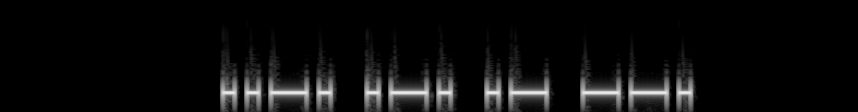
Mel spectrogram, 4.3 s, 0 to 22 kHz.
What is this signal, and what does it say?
Morse code, heard as a keyed tone, about 20 wpm, 700 Hz. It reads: FRAG
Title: Build A Word - 2 Letters At A Time - 8-Letter Words - 20wpm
